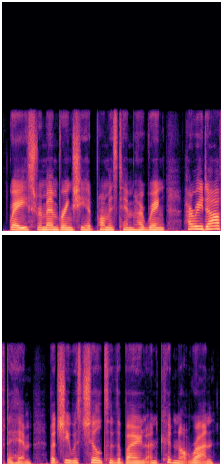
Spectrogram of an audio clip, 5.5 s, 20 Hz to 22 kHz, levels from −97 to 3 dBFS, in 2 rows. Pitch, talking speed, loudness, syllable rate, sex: 190 Hz, 240 wpm, -16 LUFS, 6.5 syllables/s, female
